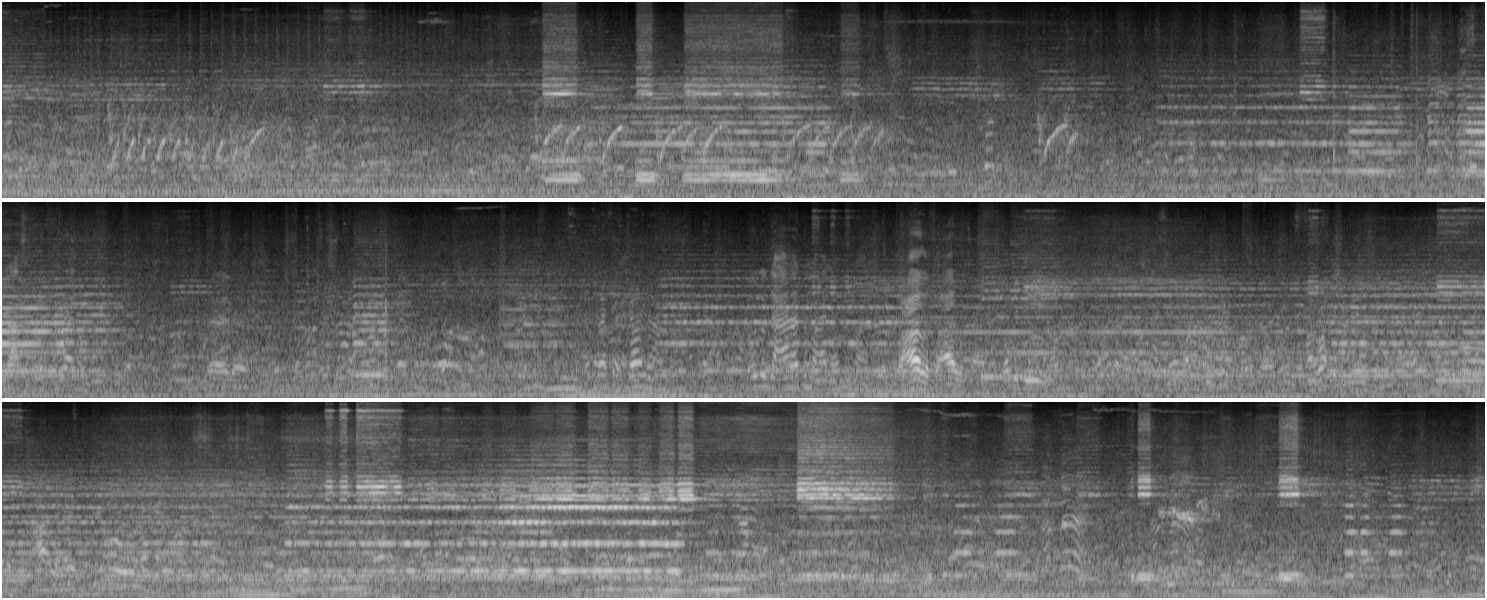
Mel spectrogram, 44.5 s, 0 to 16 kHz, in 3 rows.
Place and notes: {"title": "talat harb, cairo, massive jam", "date": "2010-05-10 18:46:00", "description": "masssive traffic jam in cairo", "latitude": "30.05", "longitude": "31.24", "altitude": "44", "timezone": "Africa/Cairo"}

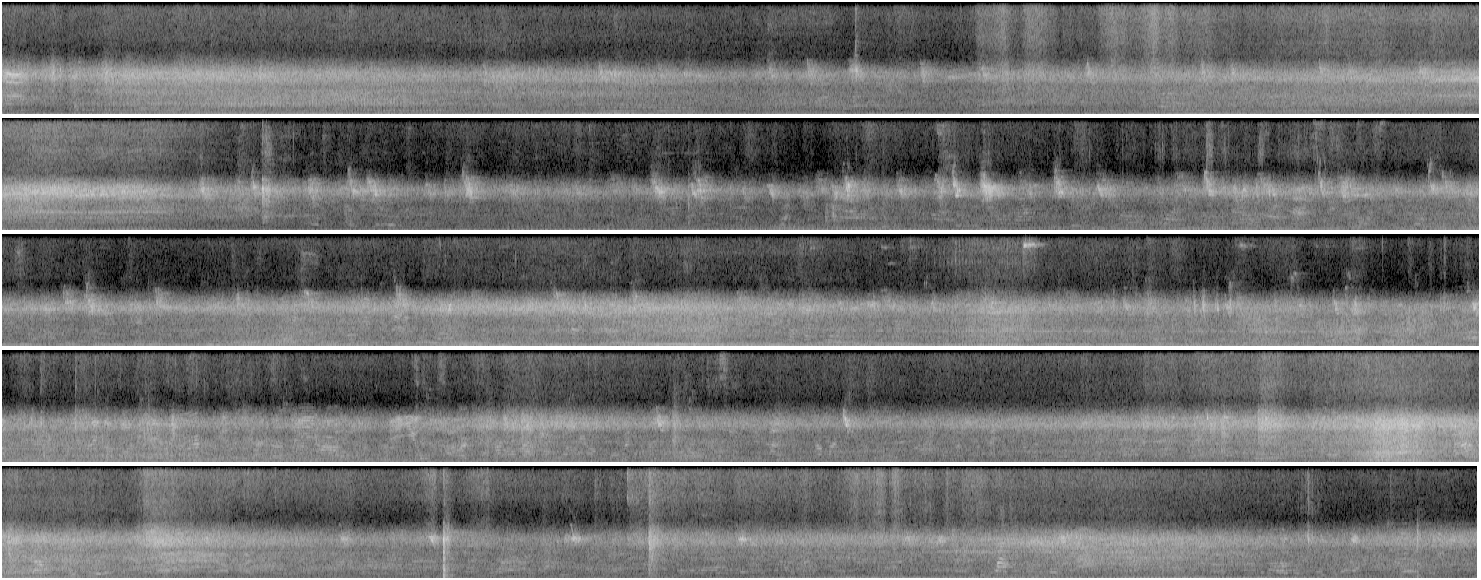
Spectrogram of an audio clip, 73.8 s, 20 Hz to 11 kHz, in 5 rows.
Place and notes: {"title": "中正一巷, Sanyi Township - Walking in the market", "date": "2017-02-16 11:22:00", "description": "Walking in the market, Traffic sound, The sound of birds, Helicopter flying through", "latitude": "24.41", "longitude": "120.77", "altitude": "282", "timezone": "GMT+1"}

